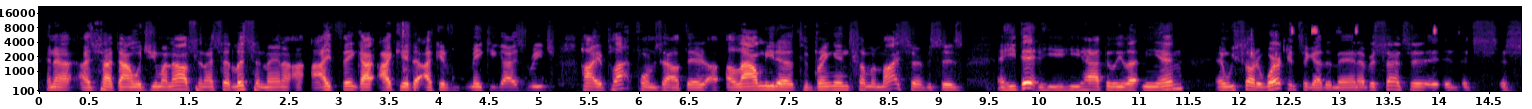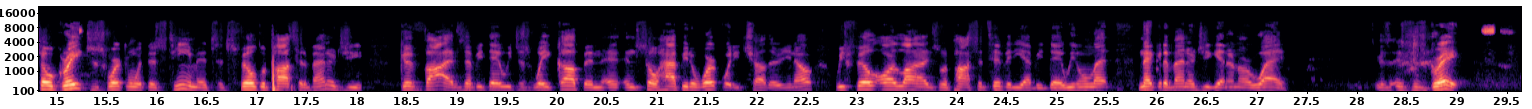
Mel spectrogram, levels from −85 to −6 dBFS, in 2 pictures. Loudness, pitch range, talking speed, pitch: -29 LUFS, 130-150 Hz, 230 wpm, 140 Hz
